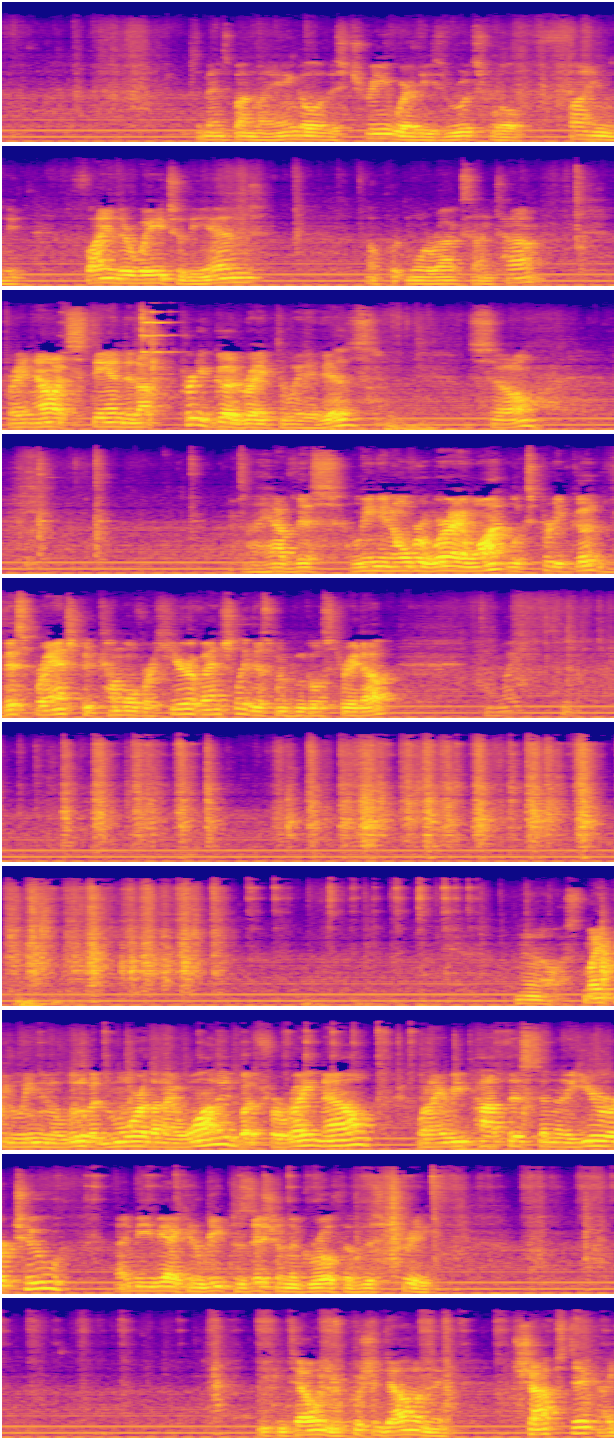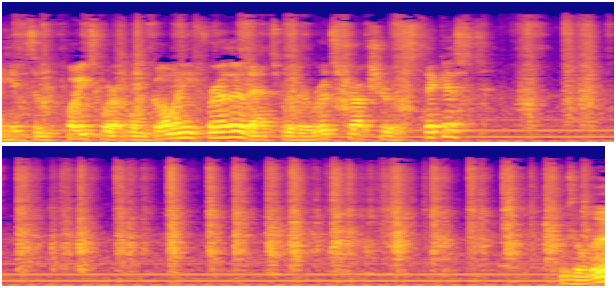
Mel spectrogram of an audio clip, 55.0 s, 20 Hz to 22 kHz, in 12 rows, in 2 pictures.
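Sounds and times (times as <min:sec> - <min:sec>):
steady low hum: 0:00.0 - 0:55.0
chopstick scraping gritty soil: 0:32.2 - 0:55.0.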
